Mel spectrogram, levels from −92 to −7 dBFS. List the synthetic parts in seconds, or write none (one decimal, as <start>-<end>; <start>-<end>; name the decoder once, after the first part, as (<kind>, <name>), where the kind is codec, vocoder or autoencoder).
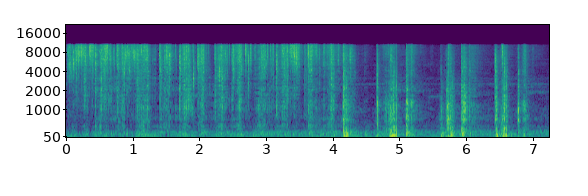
3.4-4.1 (vocoder, WaveNeXt); 4.8-5.4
